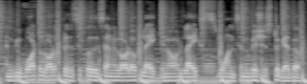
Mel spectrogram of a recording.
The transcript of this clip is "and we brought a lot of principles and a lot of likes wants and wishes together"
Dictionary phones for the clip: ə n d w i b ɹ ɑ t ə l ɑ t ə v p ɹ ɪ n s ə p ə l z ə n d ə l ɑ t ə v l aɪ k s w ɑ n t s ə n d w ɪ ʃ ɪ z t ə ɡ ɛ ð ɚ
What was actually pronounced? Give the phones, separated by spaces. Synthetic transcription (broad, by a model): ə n d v i b ɑ t ə l ɑ t ə v p ɹ ɪ n s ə p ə l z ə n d ə l ɑ t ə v l aɪ k s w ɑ n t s ə n d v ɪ ʃ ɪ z t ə ɡ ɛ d ɚ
